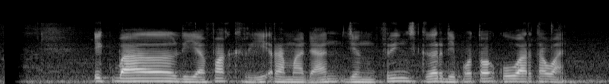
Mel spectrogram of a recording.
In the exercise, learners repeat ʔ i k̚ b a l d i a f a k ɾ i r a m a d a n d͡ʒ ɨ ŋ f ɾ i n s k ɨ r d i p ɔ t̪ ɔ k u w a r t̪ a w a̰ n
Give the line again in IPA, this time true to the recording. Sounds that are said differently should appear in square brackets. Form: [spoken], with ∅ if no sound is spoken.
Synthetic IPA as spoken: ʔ i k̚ b a l d i a f a k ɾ i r a m a d a n d͡ʒ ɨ ŋ f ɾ i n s k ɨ r d i p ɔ t̪ ɔ k u w a r t̪ a w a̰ n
